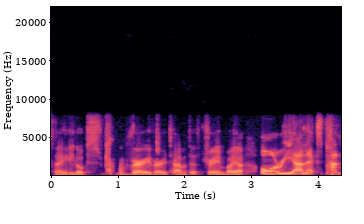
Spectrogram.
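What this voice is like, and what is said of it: Impression of Jack Ricou's accent. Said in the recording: “in my best Jack Ricou accent.”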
